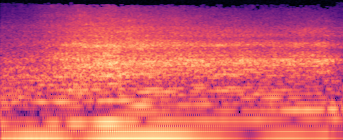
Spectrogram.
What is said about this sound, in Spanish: Puta, eso fue un, eso fue un carro de los que odio bien cabrón. Fue una moto castrosa.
